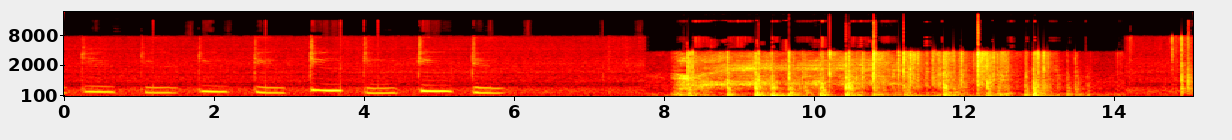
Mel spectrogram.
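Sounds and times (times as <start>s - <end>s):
dense noisy bed: 7.7s - 14.2s
knocks and thuds: 8.2s - 14.2s.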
